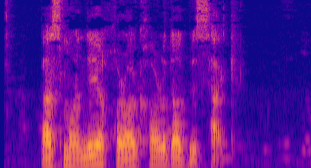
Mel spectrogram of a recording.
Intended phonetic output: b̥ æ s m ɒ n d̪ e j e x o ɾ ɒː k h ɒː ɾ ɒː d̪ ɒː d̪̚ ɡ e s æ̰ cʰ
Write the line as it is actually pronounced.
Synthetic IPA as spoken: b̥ æ s m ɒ n d̪ e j e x o ɾ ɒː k h ɒː ɾ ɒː d̪ ɒː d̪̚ b e s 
